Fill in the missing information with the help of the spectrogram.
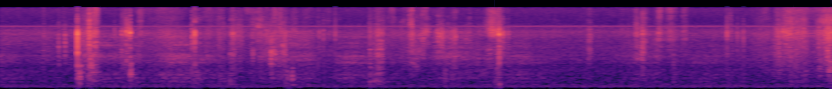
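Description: Photo prints being handled and leafed through by hand: a string of light papery rustles and clicks.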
